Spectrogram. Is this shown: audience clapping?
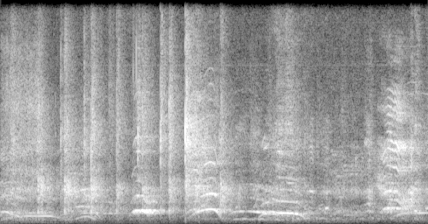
yes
